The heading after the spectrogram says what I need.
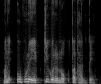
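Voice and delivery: ordinary delivery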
